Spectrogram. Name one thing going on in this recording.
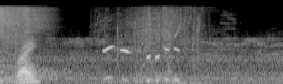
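A small robot chirps and beeps.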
